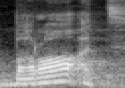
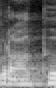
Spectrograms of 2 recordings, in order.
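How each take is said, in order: First: The first vowel is pronounced, giving bara'ath. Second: The first vowel is dropped, giving brath. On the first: The speaker calls it right. "ബ്രാത്തല്ല, ബറാഅത്ത്" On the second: The speaker calls it wrong. "നമ്മൾ സാധാരണ പ്രയോഗിക്കുന്നത് എങ്ങനെയാണ്? ബ്രാത്ത്"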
